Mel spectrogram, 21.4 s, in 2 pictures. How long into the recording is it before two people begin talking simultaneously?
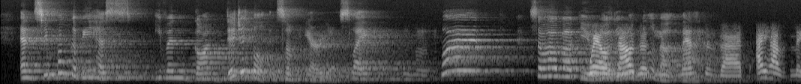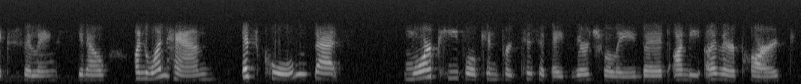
7.8 s

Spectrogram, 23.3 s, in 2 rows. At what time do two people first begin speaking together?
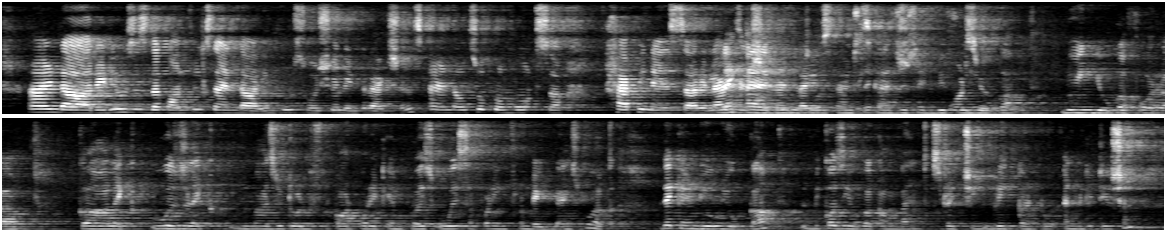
7.1 s

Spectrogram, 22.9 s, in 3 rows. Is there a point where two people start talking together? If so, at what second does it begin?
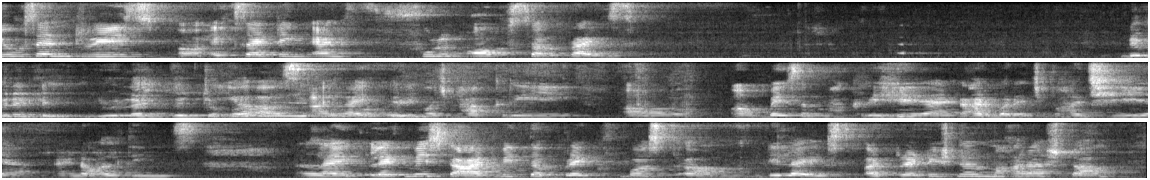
9.1 s

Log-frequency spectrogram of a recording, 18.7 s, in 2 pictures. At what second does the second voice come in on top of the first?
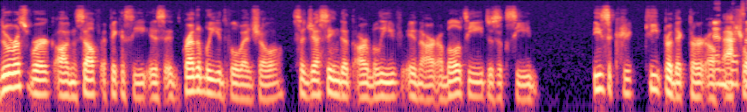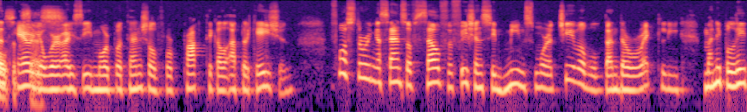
8.9 s

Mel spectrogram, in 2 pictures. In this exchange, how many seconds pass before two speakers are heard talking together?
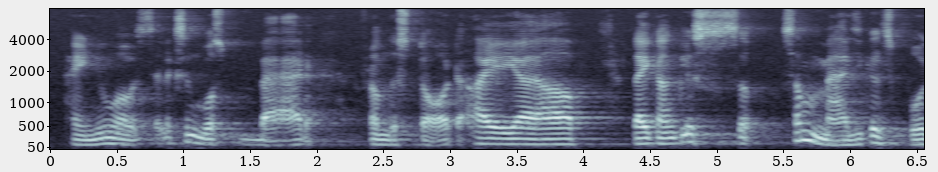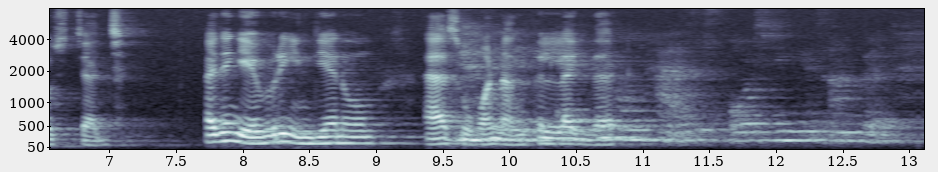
9.6 s

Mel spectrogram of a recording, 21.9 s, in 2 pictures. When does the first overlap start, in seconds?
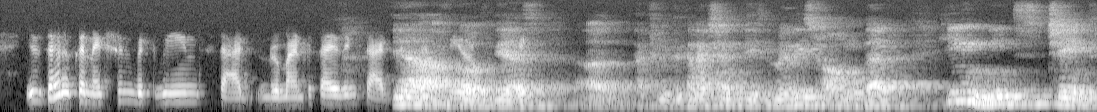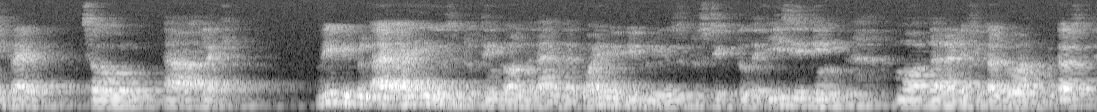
3.9 s

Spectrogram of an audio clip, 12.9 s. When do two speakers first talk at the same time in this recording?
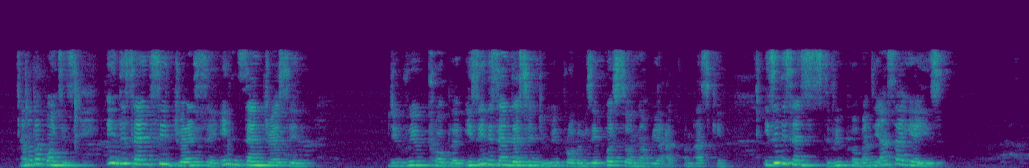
none

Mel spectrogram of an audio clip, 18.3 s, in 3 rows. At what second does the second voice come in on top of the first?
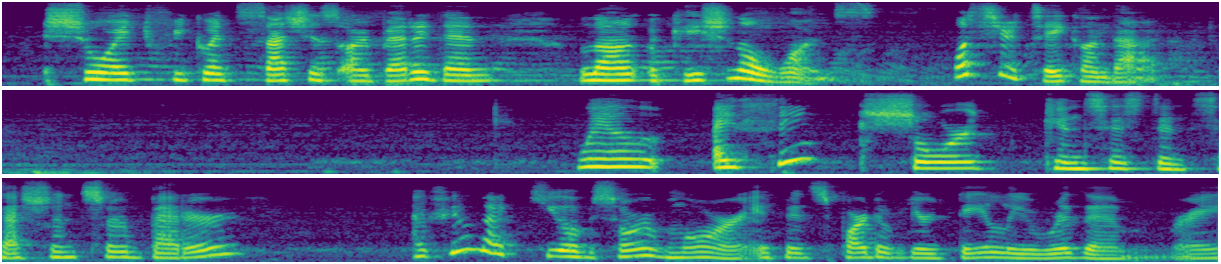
none

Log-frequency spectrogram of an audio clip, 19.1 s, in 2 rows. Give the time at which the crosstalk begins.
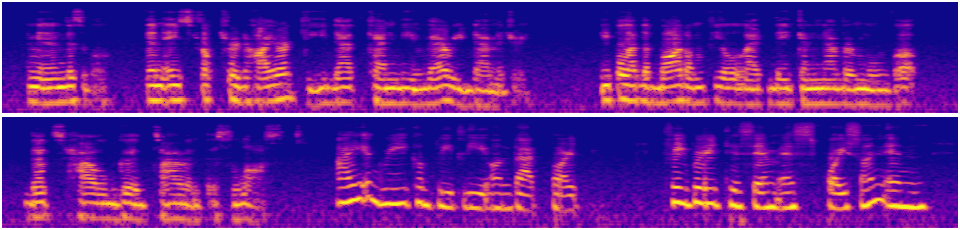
none

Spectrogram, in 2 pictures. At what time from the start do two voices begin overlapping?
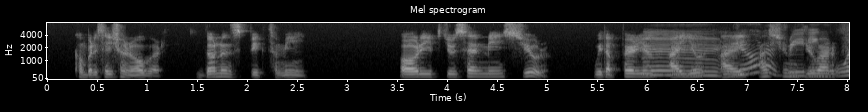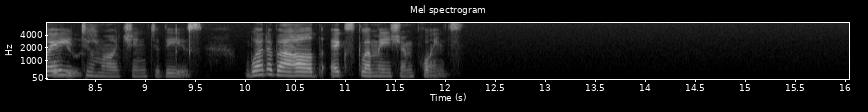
6.0 s

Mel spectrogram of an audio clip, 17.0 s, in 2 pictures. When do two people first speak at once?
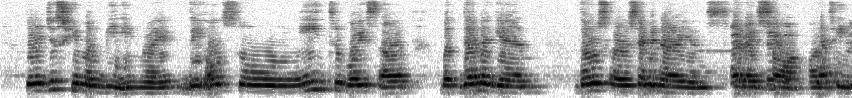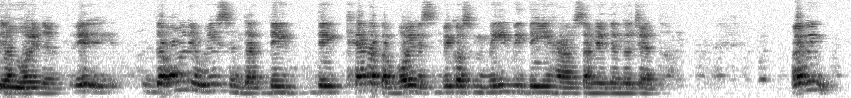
7.3 s

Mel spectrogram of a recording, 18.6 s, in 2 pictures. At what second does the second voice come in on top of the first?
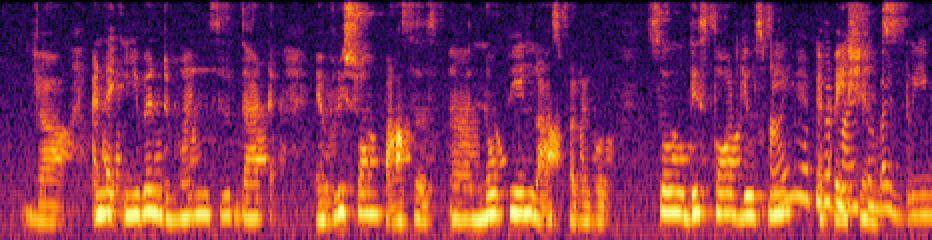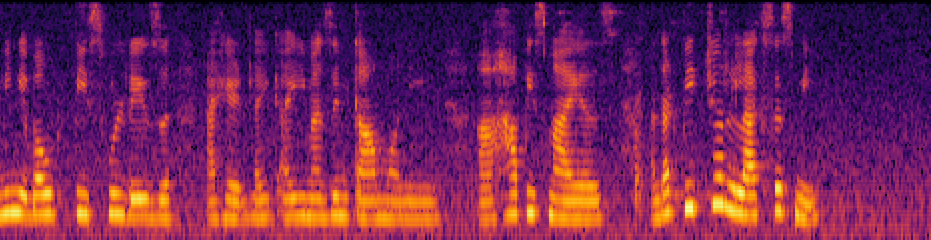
7.7 s

